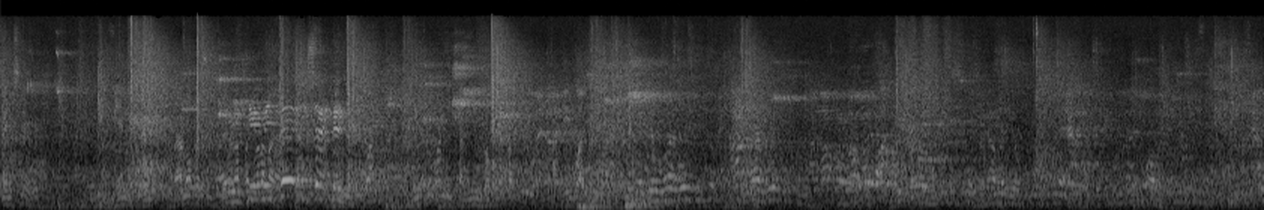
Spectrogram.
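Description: Several people chatter nearby in an echoing hall.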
